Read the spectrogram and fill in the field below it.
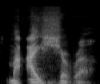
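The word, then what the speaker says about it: מַעֲשֵׂר: You can find this in Numbers 18 and 21 and Malachi chapter 3, verses 8 through 10, means 10th in the Hebrew and is pronounced ma'ashara.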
